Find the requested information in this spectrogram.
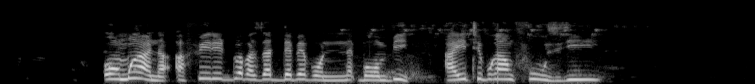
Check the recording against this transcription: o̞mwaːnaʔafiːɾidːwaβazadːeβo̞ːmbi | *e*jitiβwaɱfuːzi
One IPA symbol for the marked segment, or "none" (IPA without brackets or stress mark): a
